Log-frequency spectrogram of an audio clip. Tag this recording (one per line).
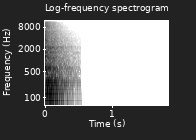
Clock
loud
ticking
